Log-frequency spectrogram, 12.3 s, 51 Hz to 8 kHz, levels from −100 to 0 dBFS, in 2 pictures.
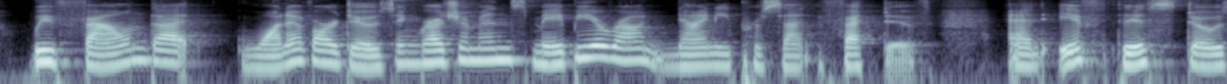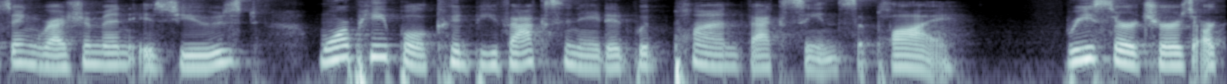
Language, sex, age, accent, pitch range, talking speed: English, female, 30-49, American, 150-195 Hz, 150 wpm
